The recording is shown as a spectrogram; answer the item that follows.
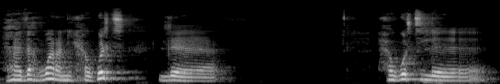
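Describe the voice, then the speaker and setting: A woman with an Algerian Arabic accent gives a recorded revision lesson for primary pupils. She explains in dialect, slowly dictates French sentences and spells word endings letter by letter. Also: mid-range voice, warm tone. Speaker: primary school teacher.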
